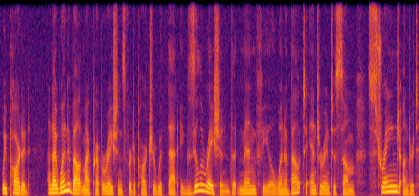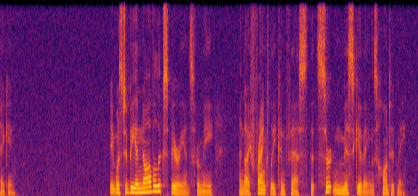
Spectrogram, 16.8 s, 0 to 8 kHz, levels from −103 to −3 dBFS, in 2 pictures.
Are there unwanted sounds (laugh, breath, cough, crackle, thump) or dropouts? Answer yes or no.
no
